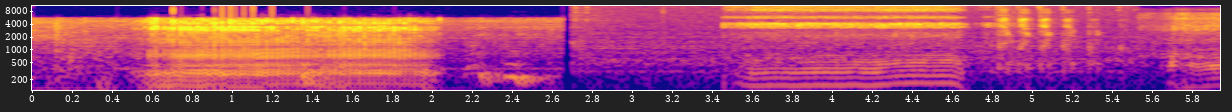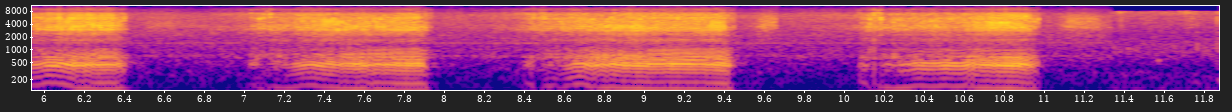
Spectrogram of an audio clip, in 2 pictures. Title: เสียงสุนัข..นอนกรน..!! ชัดๆ100%(Dog snoring sound)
